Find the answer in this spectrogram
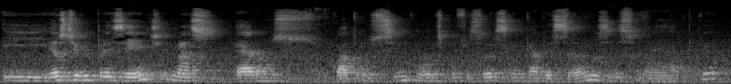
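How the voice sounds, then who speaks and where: This older woman, a professor from the southern Brazilian border region, speaks low-pitched, unhurried, and with few pauses as she recalls her career in an interview. Spanish terms pepper her Gaúcho accent, and she tells her story conversationally, tagging lines with "né?". A distant mic captures an echoey room with clear background noise.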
